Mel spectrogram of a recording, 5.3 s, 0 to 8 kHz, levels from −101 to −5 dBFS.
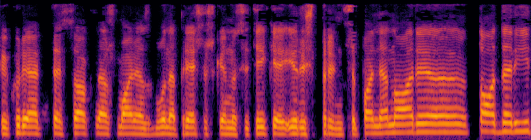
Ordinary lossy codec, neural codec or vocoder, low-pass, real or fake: MP3, 48 kbps; none; 7.2 kHz; real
